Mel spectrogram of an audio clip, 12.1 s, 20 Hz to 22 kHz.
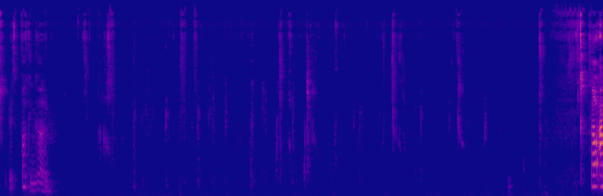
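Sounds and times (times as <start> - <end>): person chewing food: 1.2 - 11.8
wet mouth clicks and smacks: 10.7 - 11.8.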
